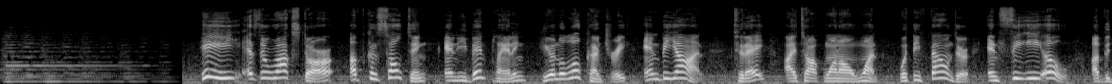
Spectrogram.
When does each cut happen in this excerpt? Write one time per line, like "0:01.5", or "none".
0:01.8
